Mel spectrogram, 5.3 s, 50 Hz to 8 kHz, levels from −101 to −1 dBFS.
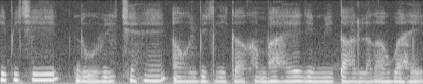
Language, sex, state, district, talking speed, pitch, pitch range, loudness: Hindi, female, Uttar Pradesh, Jyotiba Phule Nagar, 160 wpm, 160 Hz, 155-175 Hz, -15 LUFS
